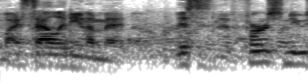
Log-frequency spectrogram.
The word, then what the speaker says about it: Ahmed: sure it's not Ahmad? Whichever one. It's spelled the same as yours, right? No, different. Oh. I have A. He's has A. Oh, it's Ahmed. So, Saladin Just say Ahmed.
